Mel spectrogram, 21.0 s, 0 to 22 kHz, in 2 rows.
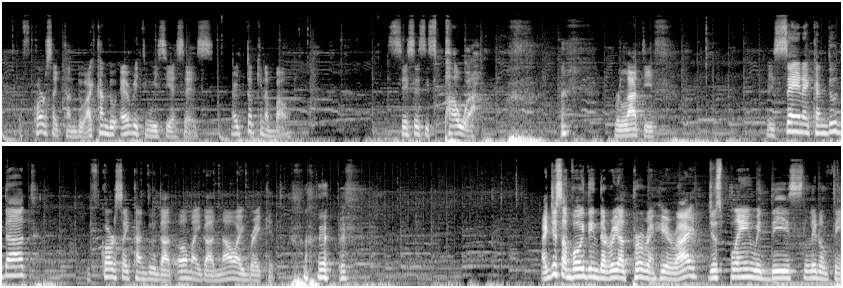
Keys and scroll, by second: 0.2 Return, 1.0 Return, 1.3 super+s, 1.5 Right, 2.5 shift+super+Left, 2.8 super+c, 4.7 super+v, 5.8 Left, 7.5-10.6 typing, 9.7 super+s, 11.1 super+s, 14.4-17.6 typing, 18.3 super+s, 19.6 alt+shift+f, 20.0 super+s.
